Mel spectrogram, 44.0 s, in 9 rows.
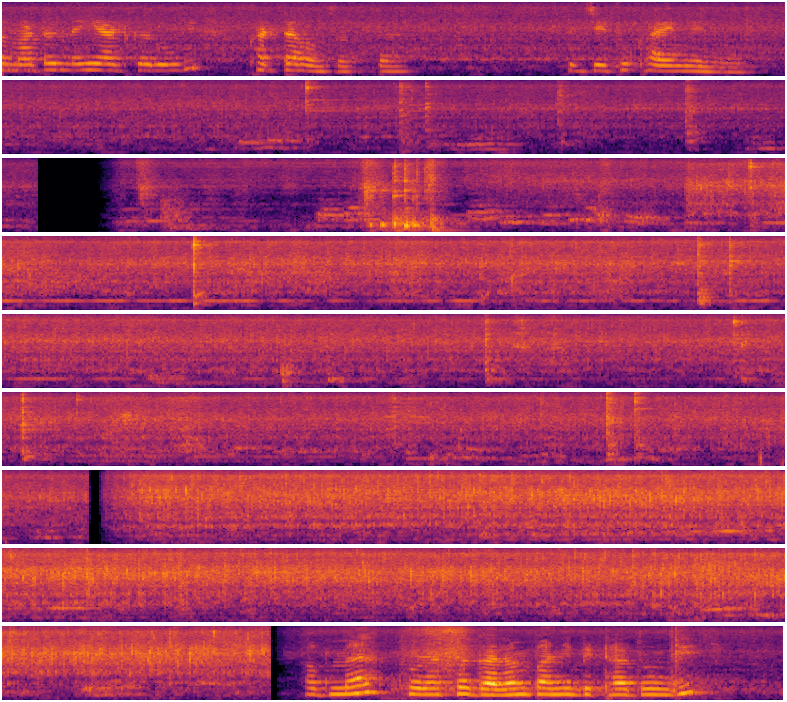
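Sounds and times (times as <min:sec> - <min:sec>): chicken sizzling in a pan: 0:00.0 - 0:44.0
metal spatula scraping pan: 0:14.2 - 0:23.3, 0:24.0 - 0:28.8.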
